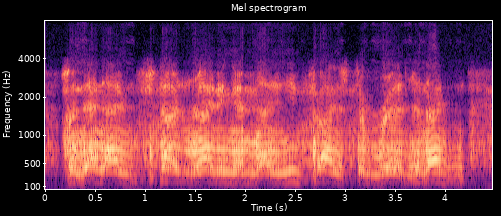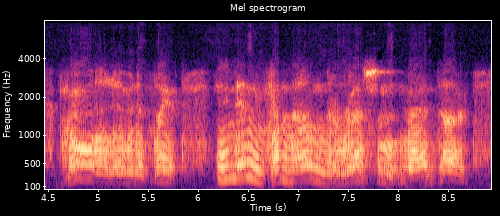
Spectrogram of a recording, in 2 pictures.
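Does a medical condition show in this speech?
Yes: throat cancer; survivor.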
